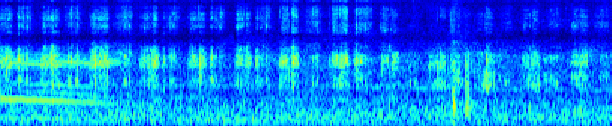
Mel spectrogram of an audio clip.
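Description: Bulldog panting in a quick, even rhythm, tired and hot after a long walk on a warm day, over a steady hum of distant traffic. A short sharp click sounds about three seconds in.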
